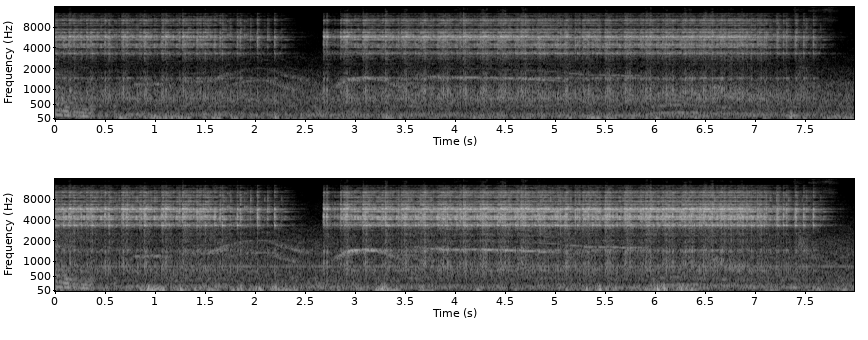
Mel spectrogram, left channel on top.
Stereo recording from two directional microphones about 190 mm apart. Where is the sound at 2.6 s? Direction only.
15° right (ahead or behind).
